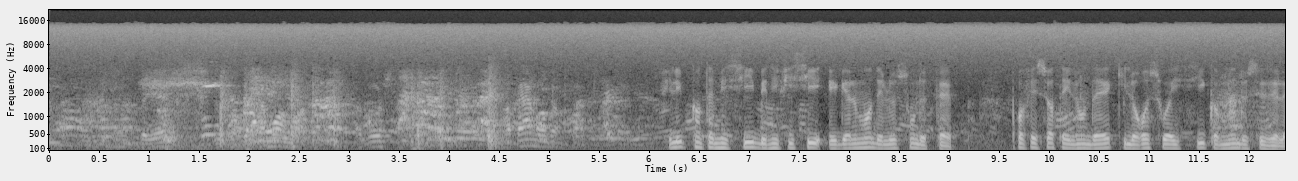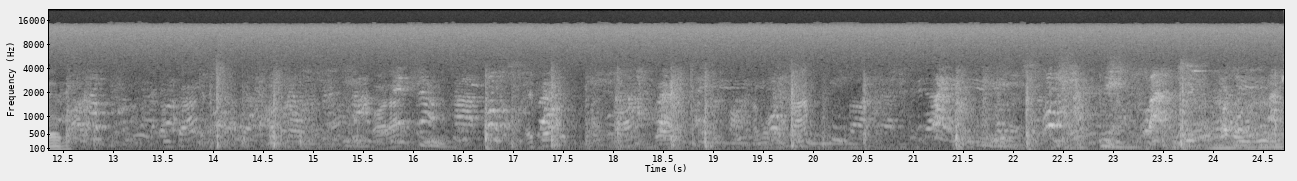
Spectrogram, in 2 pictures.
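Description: Boxing gloves thud against each other.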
